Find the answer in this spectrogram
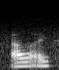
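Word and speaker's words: a11y: there's a suite called ember Ally testing that's spelled a 11y Ally that lets you run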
